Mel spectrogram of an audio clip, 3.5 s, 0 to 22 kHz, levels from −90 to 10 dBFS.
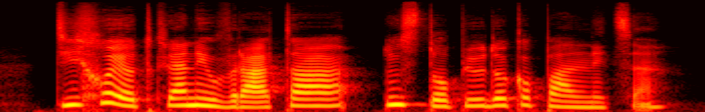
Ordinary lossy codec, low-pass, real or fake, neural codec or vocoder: Opus, 64 kbps; 19.8 kHz; fake; autoencoder, 48 kHz, 32 numbers a frame, DAC-VAE, trained on Japanese speech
